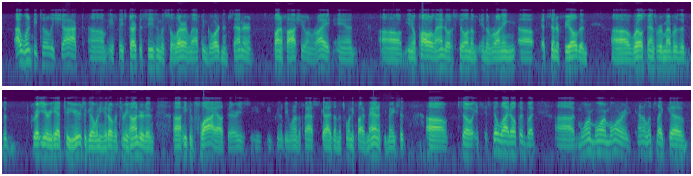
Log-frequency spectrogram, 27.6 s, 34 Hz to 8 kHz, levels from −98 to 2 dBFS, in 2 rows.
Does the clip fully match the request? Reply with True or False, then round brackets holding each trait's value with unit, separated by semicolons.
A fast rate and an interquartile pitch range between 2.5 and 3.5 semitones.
True (230 wpm; 2.8 semitones)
